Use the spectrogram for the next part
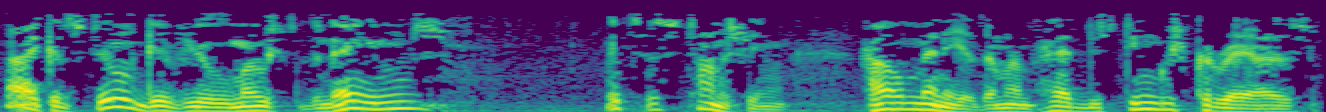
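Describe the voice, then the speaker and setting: Guy acting as urbane old lawyer in his seventies, musing away, really animated pitch, dull hissy old radio play. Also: lightly acted. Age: older. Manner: musing, discursive, urbane, with reflective hums and pauses. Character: genial, worldly seventy-seven-year-old French lawyer reminiscing. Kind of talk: classic radio drama acting.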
